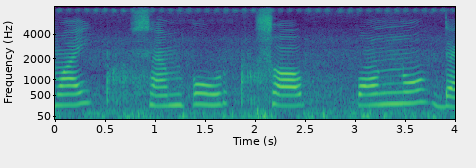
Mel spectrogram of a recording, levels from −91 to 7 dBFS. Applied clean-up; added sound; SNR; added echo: none; Gunshot, gunfire; 18 dB; none.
